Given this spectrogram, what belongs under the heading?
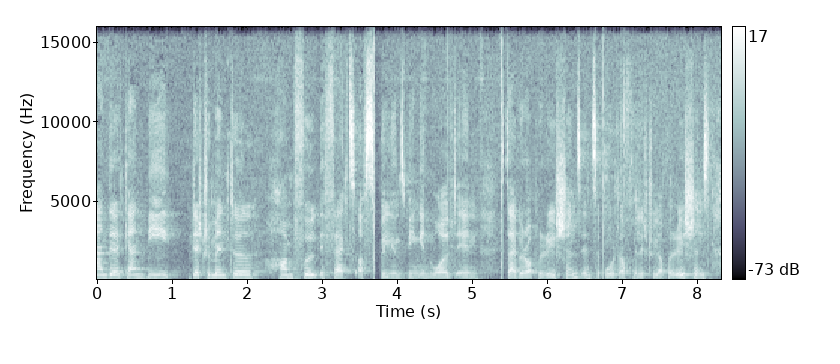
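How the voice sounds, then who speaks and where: Over noticeable background noise, a woman talks at medium pitch with ordinary pitch variation. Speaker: panelist presenting on humanitarian law. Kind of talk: panel presentation. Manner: fast.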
